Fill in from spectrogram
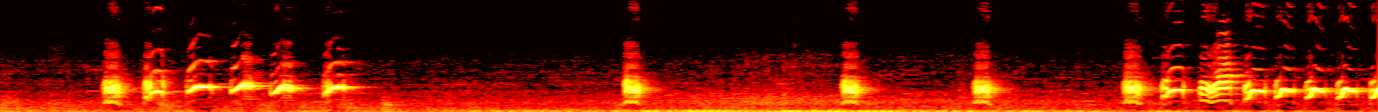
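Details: Grey-cheeked bulbul giving rough 'besetan' and sharp 'tembakan' song: a quick series of whistled, slurred harsh notes, several spaced single calls, then a fast chattering run with a drawn-out whistle.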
